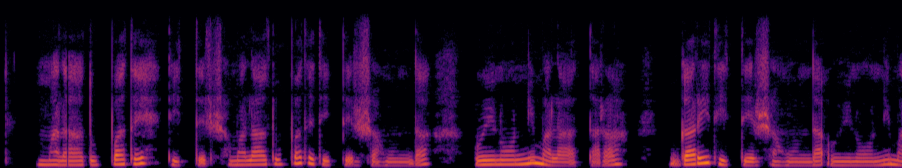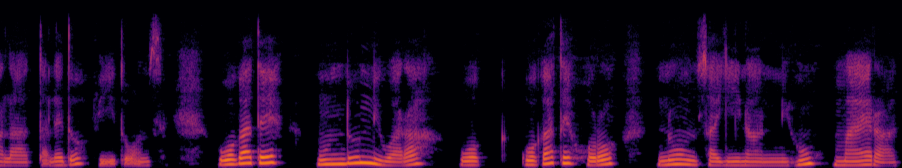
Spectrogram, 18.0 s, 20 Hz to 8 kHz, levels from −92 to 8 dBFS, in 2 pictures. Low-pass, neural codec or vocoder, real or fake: 7.2 kHz; none; real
